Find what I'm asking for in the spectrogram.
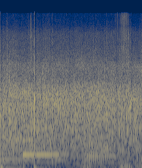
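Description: A church congregation applauding steadily, a dense wash of clapping from many hands throughout, with faint background tones beneath.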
